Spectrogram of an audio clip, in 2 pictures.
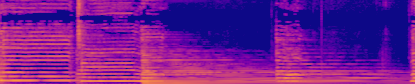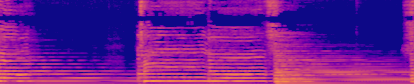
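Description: Yamaha piano played slowly with both hands: single melody notes over held lower notes, about eight struck notes and chords spaced roughly a second apart, each left to ring and fade.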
